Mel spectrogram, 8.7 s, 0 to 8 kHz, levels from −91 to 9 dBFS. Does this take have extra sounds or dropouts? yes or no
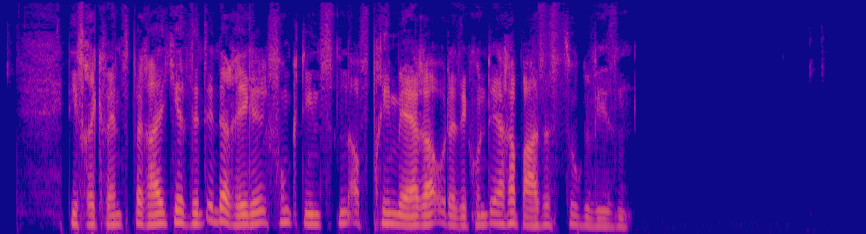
no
